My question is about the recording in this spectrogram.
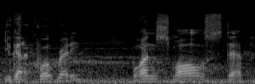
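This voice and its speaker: An actor playing an easygoing young explorer in a video game, casual and dry-witted. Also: male voice, medium pitch, normal speed, gravelly, background noise, natural voice. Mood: wry, subdued. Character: young male explorer, commander's son, easygoing, wry. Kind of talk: cinematic video game acting.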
